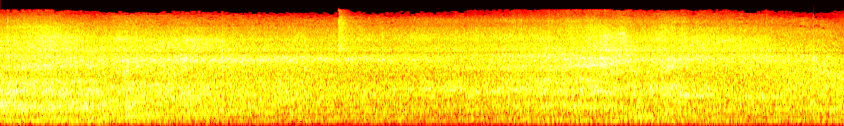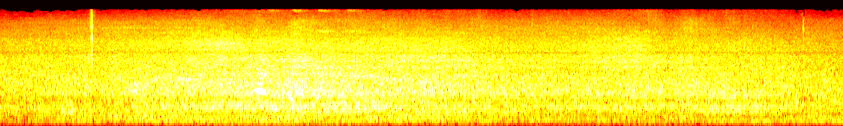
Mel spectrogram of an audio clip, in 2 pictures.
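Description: Steady background traffic noise from the road, swelling louder about two-thirds of the way through, with indistinct voices mixed in.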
